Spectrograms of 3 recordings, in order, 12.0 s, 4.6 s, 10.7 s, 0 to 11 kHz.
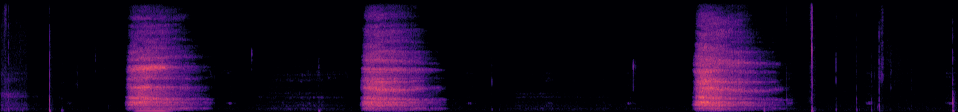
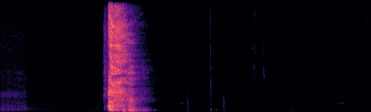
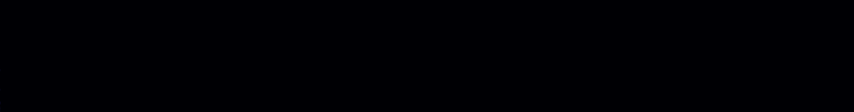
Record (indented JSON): {
  "exhalation_length": "12.0 s",
  "exhalation_amplitude": 7097,
  "exhalation_signal_mean_std_ratio": 0.33,
  "cough_length": "4.6 s",
  "cough_amplitude": 23881,
  "cough_signal_mean_std_ratio": 0.19,
  "three_cough_length": "10.7 s",
  "three_cough_amplitude": 18,
  "three_cough_signal_mean_std_ratio": 0.01,
  "survey_phase": "beta (2021-08-13 to 2022-03-07)",
  "age": "65+",
  "gender": "Female",
  "wearing_mask": "No",
  "symptom_none": true,
  "smoker_status": "Never smoked",
  "respiratory_condition_asthma": false,
  "respiratory_condition_other": false,
  "recruitment_source": "REACT",
  "submission_delay": "2 days",
  "covid_test_result": "Negative",
  "covid_test_method": "RT-qPCR",
  "influenza_a_test_result": "Negative",
  "influenza_b_test_result": "Negative"
}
